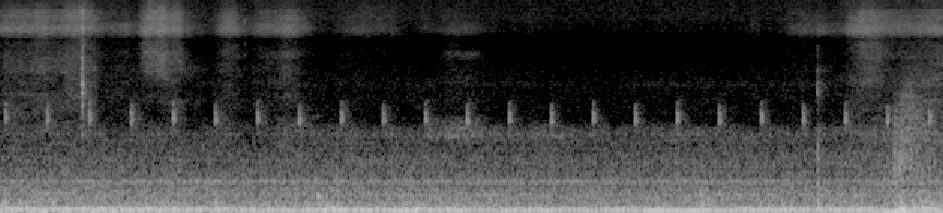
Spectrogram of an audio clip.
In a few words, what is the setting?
car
